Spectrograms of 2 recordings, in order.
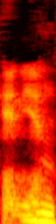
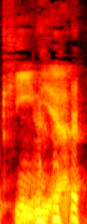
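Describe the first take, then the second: First: It uses the modern, local pronunciation. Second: It uses the older, posh British pronunciation. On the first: This is how the country's own people name it today. "I guess the actual Kenyans now call it Kenya" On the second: This is how it was named in colonial times. "It's a kind of posh old people's way to say Kenya"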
